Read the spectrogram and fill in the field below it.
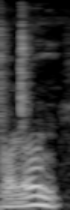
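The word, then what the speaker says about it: ب: আপনার 2 ঠোঁটের ভিজা জায়গা থেকে আলতো করে লাগিয়ে বলুন বা।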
